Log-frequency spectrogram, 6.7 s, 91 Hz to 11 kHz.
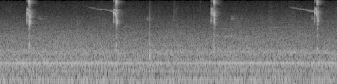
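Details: American red squirrel giving scolding notes at Grand Forks, North Dakota, 01 July 2009: four short, harsh chips every one and a half to two seconds, a couple of thin downward-sliding whistles, and a steady low hum underneath.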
